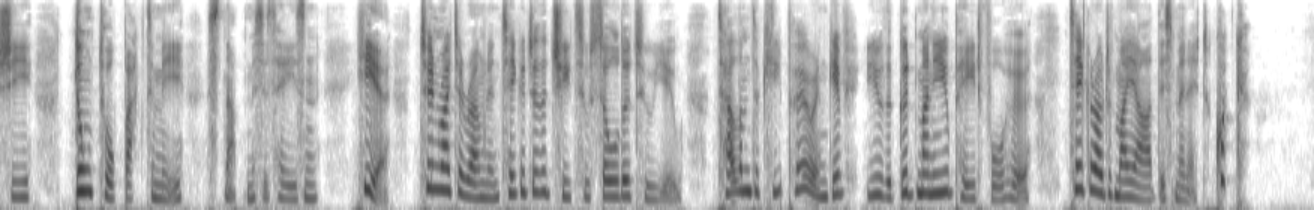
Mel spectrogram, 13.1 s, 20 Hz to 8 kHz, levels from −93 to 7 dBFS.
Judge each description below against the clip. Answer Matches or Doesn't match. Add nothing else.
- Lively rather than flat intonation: Matches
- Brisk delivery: Matches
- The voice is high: Matches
